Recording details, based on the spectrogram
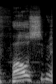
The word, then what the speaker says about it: Fauci: É Fauci mesmo. Fauci mesmo? – Falou certo. Falei certo.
